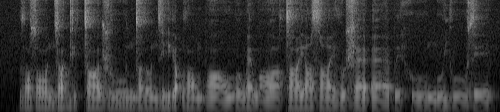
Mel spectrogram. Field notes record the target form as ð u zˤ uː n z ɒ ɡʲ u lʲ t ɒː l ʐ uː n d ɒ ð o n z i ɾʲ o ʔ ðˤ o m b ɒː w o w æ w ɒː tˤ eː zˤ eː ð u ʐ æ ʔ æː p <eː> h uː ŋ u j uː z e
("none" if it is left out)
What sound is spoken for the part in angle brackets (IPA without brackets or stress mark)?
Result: e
